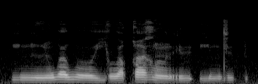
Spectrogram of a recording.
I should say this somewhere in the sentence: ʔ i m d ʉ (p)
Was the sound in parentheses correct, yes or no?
yes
